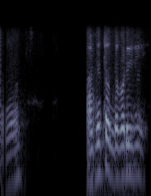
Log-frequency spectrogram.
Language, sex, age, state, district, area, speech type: Punjabi, male, 45-60, Punjab, Fatehgarh Sahib, rural, conversation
